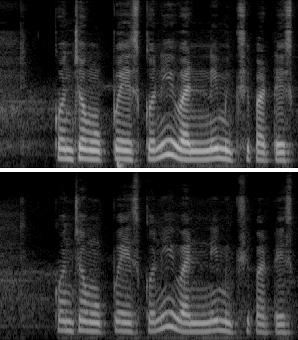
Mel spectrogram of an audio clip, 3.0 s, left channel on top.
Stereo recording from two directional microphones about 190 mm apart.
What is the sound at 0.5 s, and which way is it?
Speech, 25° left (ahead or behind).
